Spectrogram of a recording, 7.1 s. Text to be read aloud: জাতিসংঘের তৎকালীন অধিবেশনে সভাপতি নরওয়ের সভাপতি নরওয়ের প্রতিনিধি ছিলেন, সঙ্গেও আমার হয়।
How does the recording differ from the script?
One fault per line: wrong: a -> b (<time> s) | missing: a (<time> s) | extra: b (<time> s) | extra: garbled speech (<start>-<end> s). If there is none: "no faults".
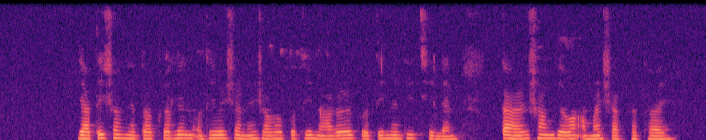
missing: সভাপতি নরওয়ের (3.6 s)
extra: তাঁর (5.0 s)
extra: সাক্ষাৎ (6.0 s)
